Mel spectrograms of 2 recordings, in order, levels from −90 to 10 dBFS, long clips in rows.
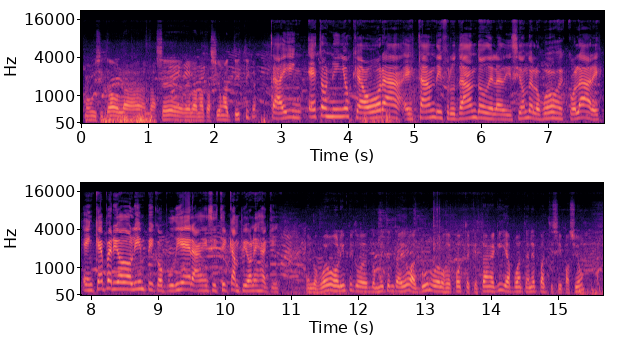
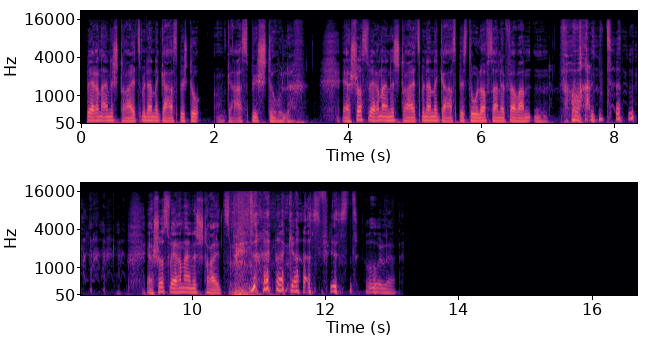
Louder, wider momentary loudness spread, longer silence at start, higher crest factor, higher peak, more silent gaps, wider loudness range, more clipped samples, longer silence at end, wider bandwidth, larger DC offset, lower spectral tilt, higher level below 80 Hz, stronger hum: first, -18 LUFS vs -28 LUFS; second, 10 LU vs 13 LU; about the same, 0.05 s vs 0.1 s; about the same, 16 dB vs 20 dB; first, -2 dBFS vs -8 dBFS; neither; second, 4 LU vs 8 LU; neither; second, 0 s vs 3.65 s; about the same, 15.5 kHz vs 16 kHz; neither; about the same, -4.5 dB/octave vs -5 dB/octave; about the same, -44 dBFS vs -42 dBFS; neither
